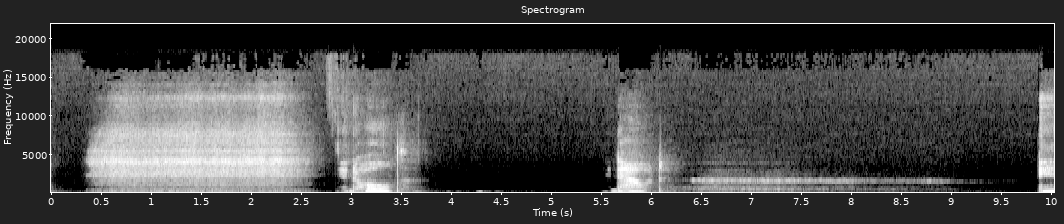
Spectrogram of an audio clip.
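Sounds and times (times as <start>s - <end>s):
person breathing in slowly and deeply during a guided relaxation exercise: 0.4s - 2.7s, 6.3s - 9.3s
speech: 3.0s - 3.6s.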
